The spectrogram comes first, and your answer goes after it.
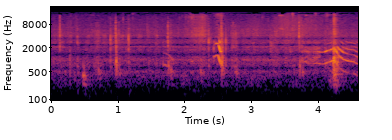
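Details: Three-day-old Lhasa Apso puppies indoors; two short, high, thin squeaks that bend up and then fall away, one midway and one near the end, with soft rustling and faint background talk between them.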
